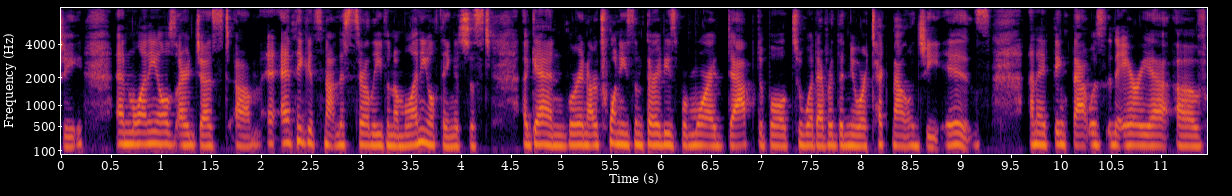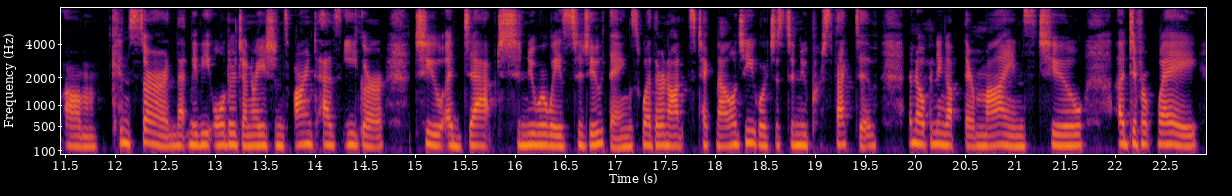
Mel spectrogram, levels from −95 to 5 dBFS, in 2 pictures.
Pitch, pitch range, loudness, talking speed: 175 Hz, 165-185 Hz, -27 LUFS, 200 wpm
